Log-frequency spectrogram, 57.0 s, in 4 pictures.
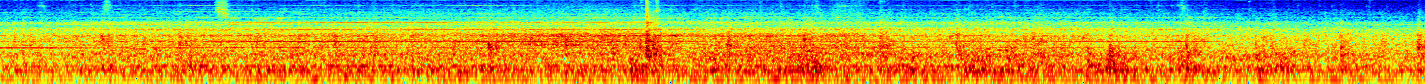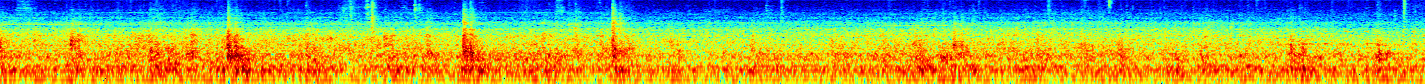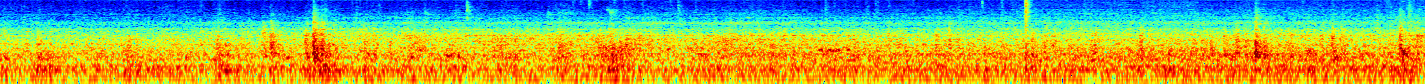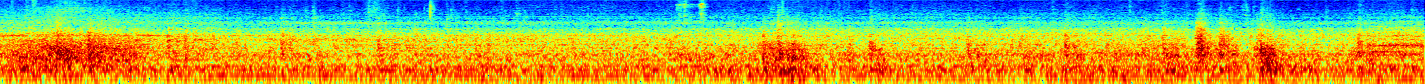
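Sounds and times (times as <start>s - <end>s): steady high whine: 0.0s - 13.2s, 38.2s - 47.6s
train wheels rumbling on rail: 0.0s - 57.0s.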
